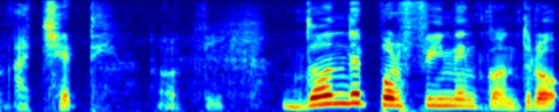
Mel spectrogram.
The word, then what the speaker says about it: Hachette: Entonces entró a trabajar a la editorial, no sé si se pronuncia así, según yo sí, Hachette. Machete, no, Hachette.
